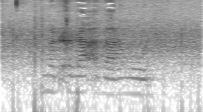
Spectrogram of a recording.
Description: merecherached a rengul [mərə ? rə ? əð ə rəŋ(u)l] (???)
